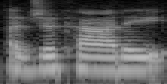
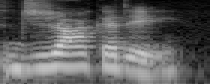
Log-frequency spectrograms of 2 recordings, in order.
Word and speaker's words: Jacadi: pink sweater that goes with this at some jacadi and actually i've been mispronouncing the name of this store for as long as I've been sharing clothes with you guys it's Jocketty Jocketty i think is how they pronounce it um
